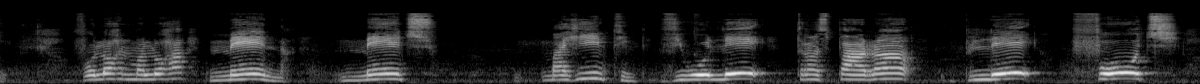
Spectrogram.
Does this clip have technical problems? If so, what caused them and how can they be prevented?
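Yes. Likely MP3 compression runs throughout the speech, start to finish, with nothing above 11.3 kHz. The encoder splits the signal into many narrow frequency lines and, short of bits, cuts the treble at a fixed point and drops weak lines that then flicker on and off between frames. That gives the plainly audible watery, swirly texture here, which fits a low bitrate around 48 kbps. To prevent it, record and deliver at a higher bitrate or in a lossless format.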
